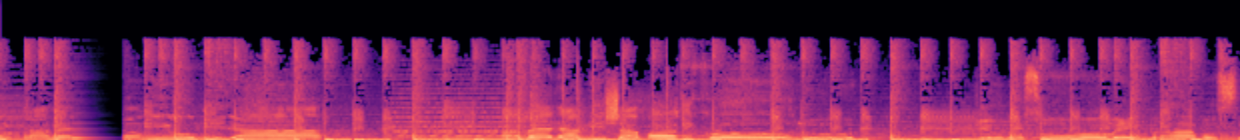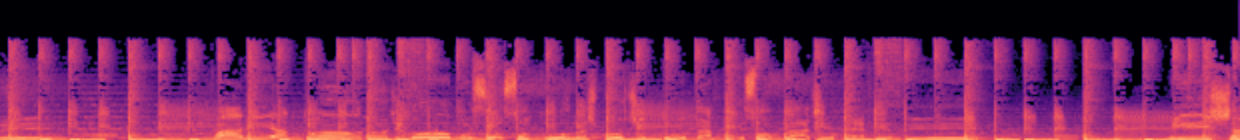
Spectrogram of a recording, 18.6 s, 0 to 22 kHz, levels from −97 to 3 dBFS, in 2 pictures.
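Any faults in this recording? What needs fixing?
From 0.55 s to 0.95 s the sound breaks off and is replaced by a buzzy, smeared continuation of what came just before, lasting about 0.36 s before normal audio resumes. That stretch never drops to silence; the filler covers the whole gap. This is likely a long network dropout: packets stopped arriving, the receiver extrapolated the last audio to hide the hole, and about 0.36 s of the original sound was lost. To prevent it, use a more reliable network path with forward error correction or redundant packets, and a jitter buffer deep enough to ride out short interruptions.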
